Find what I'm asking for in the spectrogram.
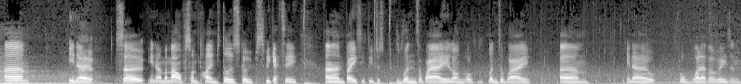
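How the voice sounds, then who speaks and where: Someone speaks with a British accent at a very slow pace. There are long, frequent pauses. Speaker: gaming live streamer. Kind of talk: casual live stream commentary. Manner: hesitant, many fillers.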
